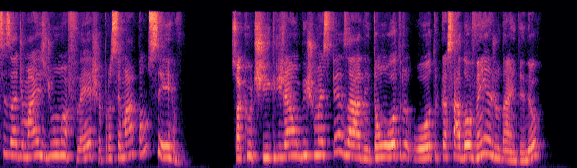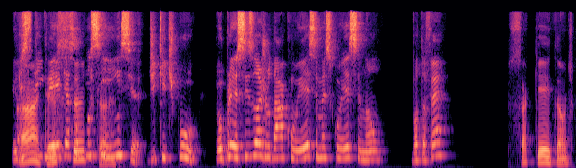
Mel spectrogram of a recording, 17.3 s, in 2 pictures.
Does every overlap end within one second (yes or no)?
no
